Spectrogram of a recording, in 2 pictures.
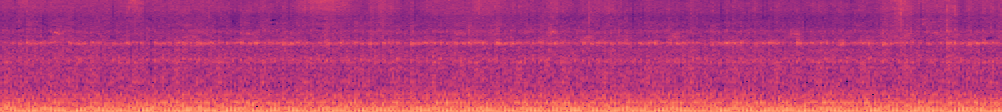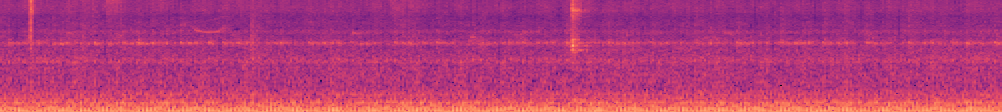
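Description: A car engine hums as the car rolls slowly past at close range.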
